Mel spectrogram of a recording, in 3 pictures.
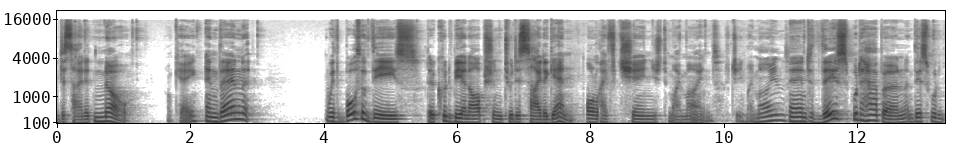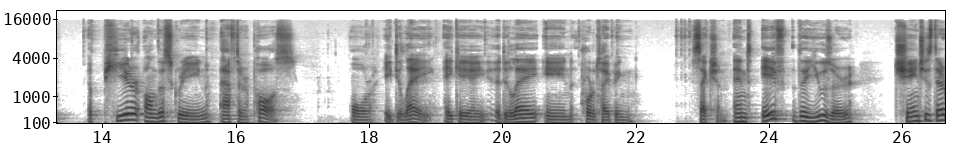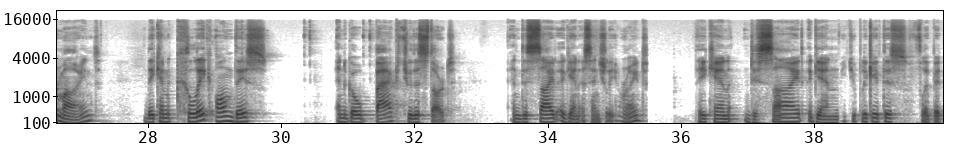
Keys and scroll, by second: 5.5-10.2 typing, 7.9 alt+h, 14.4 Return, 15.7 typing, 18.0-19.7 typing, 27.3 p, 31.8 Return, 34.9 p, 35.4 super+v, 38.3 Page_Up, 39.3 shift+v.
